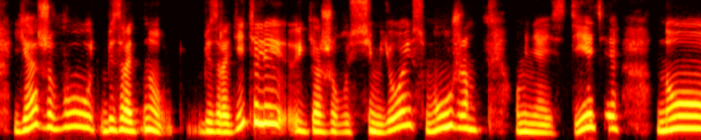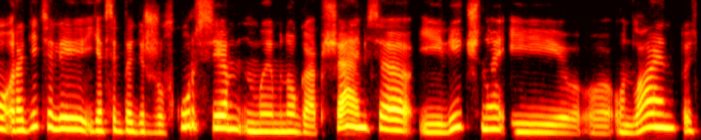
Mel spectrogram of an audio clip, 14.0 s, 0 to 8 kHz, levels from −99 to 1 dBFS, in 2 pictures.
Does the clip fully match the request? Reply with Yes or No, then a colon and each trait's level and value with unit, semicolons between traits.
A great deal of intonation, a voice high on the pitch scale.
Yes: wide, 6.2 semitones; high, 220 Hz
